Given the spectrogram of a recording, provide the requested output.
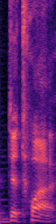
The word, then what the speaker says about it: Detroit: First, I'd like to begin by saying that I grew up on the streets of Detroit, or Detroit, as we would call it, the French pronunciation.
